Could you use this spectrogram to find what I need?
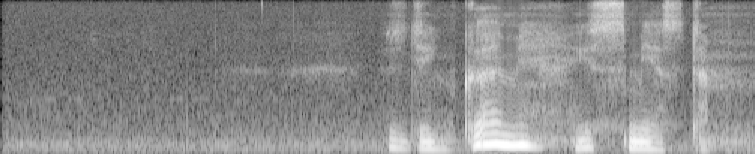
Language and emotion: Russian, sad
